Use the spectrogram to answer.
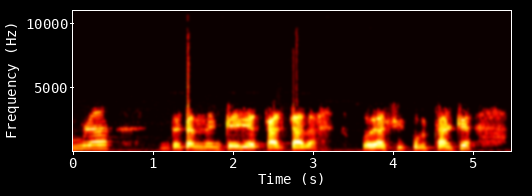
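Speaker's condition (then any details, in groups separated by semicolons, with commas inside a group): Cerebral palsy; brain damage at birth from lack of oxygen, midwife negligence, hospital Virgen de la Salud de Toledo, 47 years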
